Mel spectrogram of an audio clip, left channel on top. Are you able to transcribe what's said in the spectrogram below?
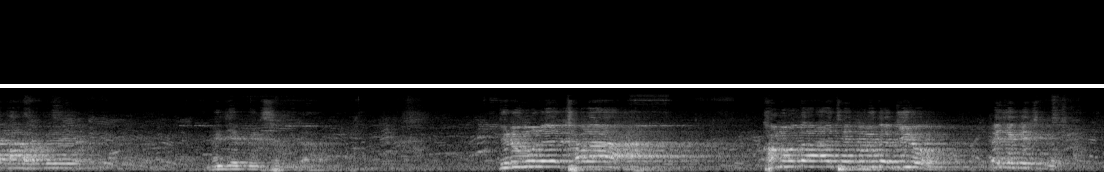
কার হবে? বিজেপির সুবিধা হবে। তৃণমূলের ছাড়া ক্ষমতা আছে, তুমি তো জিরো। এই যে গেছিল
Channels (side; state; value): left; silent; 57 dB below the other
